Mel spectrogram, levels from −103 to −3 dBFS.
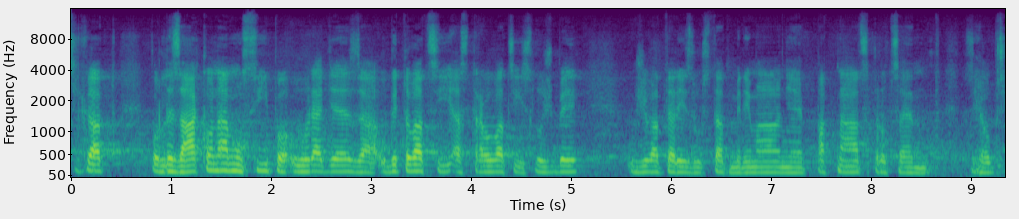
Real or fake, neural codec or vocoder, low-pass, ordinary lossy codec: fake; vocoder, 44.1 kHz, 128 mel bands, Pupu-Vocoder; 14.4 kHz; Opus, 64 kbps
